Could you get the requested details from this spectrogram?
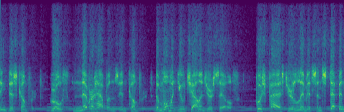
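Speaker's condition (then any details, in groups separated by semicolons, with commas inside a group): No condition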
